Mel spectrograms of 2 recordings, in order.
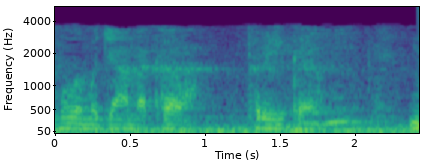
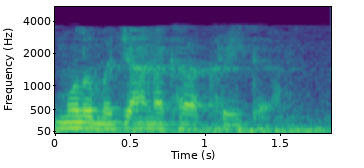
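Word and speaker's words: Mūlamadhyamakakārikā: But, how do you pronounce that? – Well, I pronounce it Mulambajamaka, Karika. Mulambajamaka, Karika.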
